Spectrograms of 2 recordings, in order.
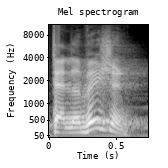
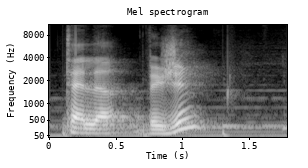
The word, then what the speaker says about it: television: Television. Television. Television. Right? So it's not television, it's not 3 sounds, rather it's television. 4 sounds. Television.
